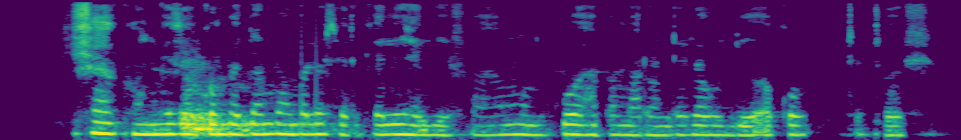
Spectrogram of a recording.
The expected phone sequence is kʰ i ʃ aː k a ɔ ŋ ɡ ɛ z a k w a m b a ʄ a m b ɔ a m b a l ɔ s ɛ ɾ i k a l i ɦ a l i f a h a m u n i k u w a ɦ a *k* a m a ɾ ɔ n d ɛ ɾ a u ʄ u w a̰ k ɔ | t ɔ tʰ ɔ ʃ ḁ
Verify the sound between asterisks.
incorrect: p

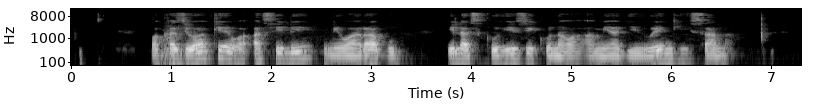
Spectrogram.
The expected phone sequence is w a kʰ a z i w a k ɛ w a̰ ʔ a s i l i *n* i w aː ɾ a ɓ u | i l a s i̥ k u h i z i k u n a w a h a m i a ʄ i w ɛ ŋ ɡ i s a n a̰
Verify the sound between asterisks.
correct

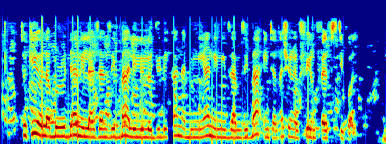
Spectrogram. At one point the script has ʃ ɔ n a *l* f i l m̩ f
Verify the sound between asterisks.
correct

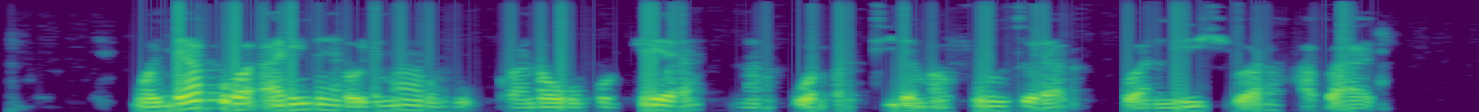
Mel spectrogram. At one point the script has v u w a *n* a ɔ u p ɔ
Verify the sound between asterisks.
correct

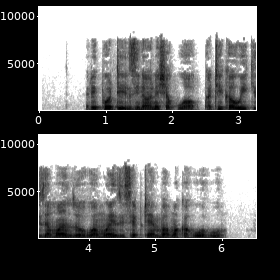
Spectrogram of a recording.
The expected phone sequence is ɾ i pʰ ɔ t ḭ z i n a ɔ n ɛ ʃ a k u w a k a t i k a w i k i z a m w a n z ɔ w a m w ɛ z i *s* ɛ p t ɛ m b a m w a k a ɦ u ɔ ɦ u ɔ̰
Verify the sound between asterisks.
correct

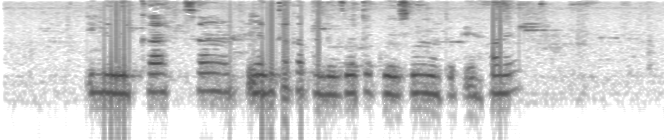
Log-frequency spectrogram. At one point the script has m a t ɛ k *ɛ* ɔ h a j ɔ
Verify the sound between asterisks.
correct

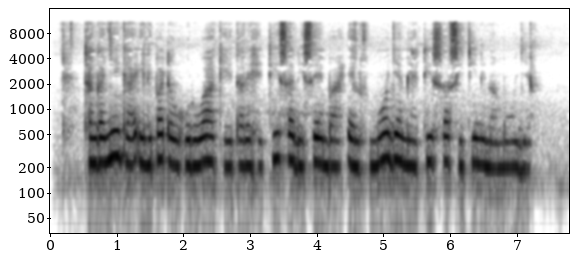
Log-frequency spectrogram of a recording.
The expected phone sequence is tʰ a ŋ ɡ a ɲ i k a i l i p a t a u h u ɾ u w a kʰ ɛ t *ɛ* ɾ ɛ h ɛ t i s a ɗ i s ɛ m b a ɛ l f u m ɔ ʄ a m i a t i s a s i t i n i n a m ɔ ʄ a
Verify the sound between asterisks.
incorrect: a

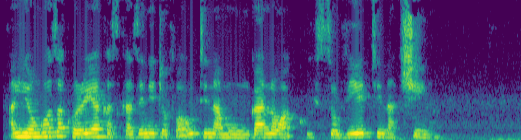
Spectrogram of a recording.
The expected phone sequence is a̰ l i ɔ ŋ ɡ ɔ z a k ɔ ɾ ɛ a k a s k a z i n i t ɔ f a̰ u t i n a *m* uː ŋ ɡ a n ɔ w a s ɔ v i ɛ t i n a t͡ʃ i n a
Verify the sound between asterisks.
correct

